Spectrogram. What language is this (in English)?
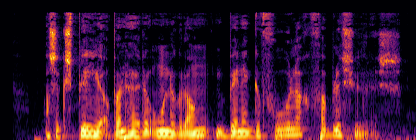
Western Frisian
